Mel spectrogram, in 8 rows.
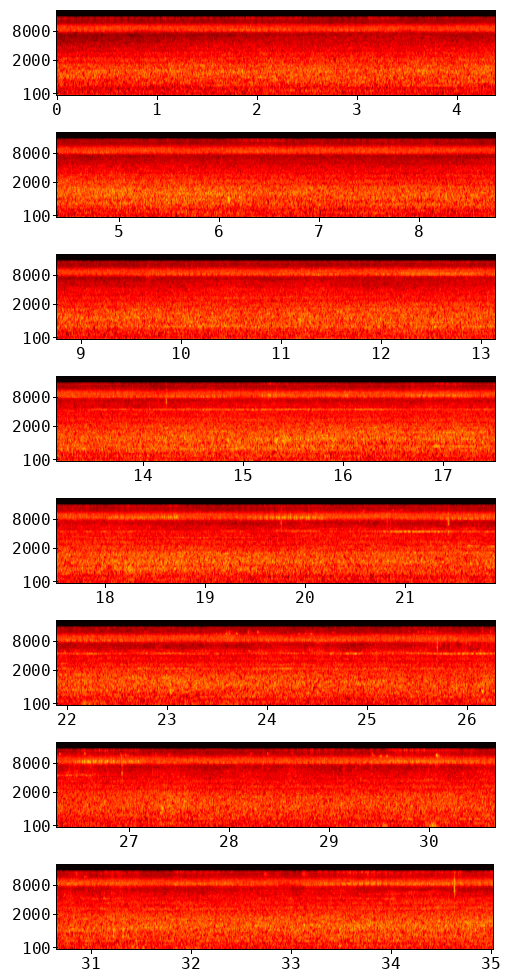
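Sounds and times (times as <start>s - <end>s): freight train rumbling on rails: 0.0s - 35.0s
faint high whine: 11.2s - 35.0s.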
